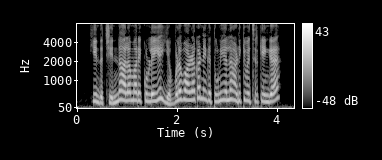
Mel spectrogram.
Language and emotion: Tamil, surprised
